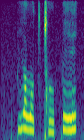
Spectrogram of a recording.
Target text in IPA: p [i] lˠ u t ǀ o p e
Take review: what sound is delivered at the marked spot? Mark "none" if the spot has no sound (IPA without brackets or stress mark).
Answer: i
